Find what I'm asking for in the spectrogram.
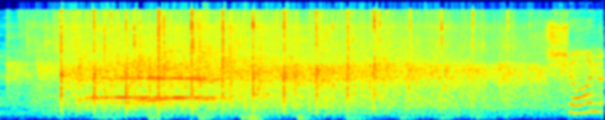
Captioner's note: audience applauding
